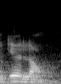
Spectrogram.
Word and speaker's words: long: Je ne prononce pas le G, mais je dois l'écrire. Donc, je cherche des mots de la même famille. On a longueur et langue, le féminin de long, avec UE.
